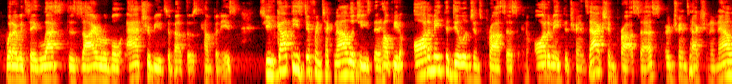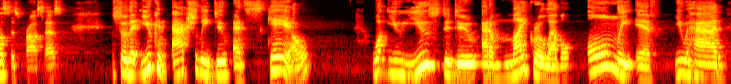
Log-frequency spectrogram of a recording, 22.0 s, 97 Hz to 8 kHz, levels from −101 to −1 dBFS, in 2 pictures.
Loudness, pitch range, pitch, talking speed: -21 LUFS, 125-200 Hz, 145 Hz, 150 wpm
